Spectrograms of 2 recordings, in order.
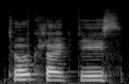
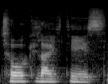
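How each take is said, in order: First: Much higher and slower, a put-on high voice; raised pitch. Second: Said in the usual way. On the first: Shown as a demonstration. Tutor demonstrating to test-takers the raised-pitch voice, high and slow. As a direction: lift the voice way up and stretch it out. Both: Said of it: "raise the pitch of your voice".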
